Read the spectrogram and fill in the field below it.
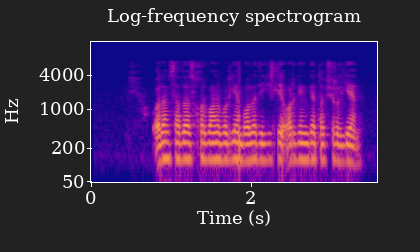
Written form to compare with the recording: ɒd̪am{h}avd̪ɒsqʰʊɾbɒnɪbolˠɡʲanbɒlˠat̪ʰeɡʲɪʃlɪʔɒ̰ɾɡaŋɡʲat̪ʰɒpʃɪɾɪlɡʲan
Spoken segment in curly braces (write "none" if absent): s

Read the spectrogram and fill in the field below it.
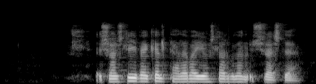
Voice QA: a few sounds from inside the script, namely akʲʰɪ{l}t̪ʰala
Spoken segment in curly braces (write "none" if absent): l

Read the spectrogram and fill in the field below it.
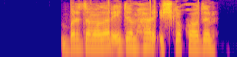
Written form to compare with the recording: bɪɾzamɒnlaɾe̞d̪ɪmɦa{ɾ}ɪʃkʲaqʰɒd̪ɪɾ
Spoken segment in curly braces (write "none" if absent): ɾ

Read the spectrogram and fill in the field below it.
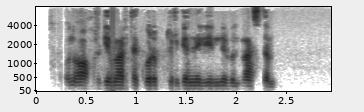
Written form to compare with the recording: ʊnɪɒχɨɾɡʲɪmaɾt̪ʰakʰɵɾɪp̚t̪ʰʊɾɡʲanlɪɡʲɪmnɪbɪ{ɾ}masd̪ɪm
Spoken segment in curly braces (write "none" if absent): l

